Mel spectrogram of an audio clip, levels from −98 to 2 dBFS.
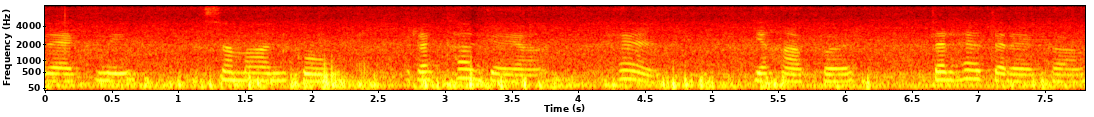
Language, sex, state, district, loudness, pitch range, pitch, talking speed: Hindi, male, Haryana, Charkhi Dadri, -20 LUFS, 110-125 Hz, 120 Hz, 90 wpm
